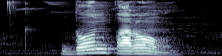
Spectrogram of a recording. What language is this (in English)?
Santali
